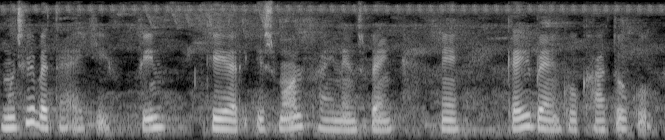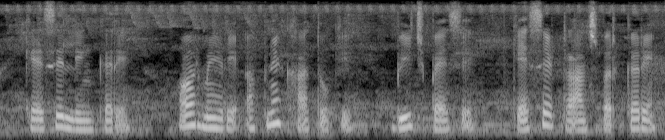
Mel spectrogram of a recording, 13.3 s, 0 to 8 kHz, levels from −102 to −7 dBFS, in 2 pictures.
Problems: constant background noise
